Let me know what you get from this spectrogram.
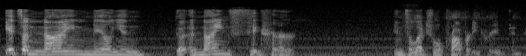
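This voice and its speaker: A man co-hosting a podcast over a video call, chatting casually and trading quick jokes. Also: on the high side, bright, forceful tone, a little hiss or hum. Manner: joking, quick banter. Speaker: podcast co-host. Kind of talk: casual chat.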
